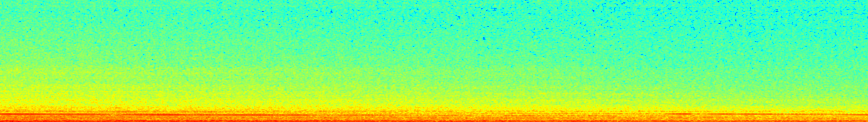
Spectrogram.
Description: ECM blower motor on our furnace was making a moaning / groaning noise when it started up and was shutting down. Sounded like Chewbacca!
